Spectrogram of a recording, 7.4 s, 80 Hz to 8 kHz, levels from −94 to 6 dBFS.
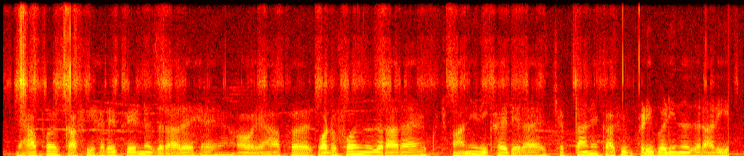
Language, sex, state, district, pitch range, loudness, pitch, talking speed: Hindi, male, Chhattisgarh, Balrampur, 95-105 Hz, -17 LUFS, 100 Hz, 240 wpm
